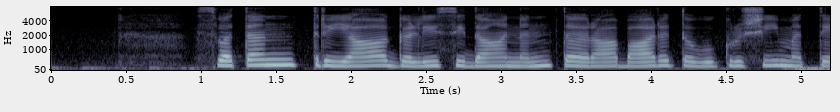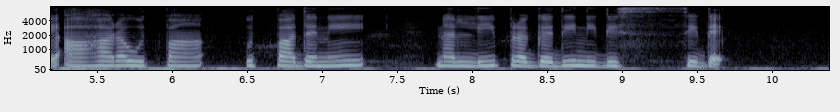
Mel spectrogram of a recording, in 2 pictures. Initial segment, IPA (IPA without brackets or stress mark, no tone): s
